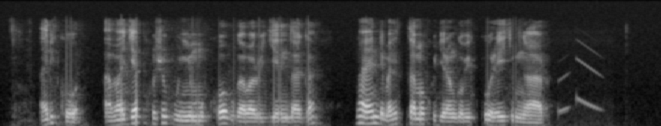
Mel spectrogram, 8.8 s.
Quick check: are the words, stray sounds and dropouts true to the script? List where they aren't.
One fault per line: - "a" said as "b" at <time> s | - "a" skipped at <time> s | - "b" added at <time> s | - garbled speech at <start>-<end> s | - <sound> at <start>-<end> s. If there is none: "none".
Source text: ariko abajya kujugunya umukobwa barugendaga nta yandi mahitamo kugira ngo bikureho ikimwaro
- chirp at 7.4-8.1 s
